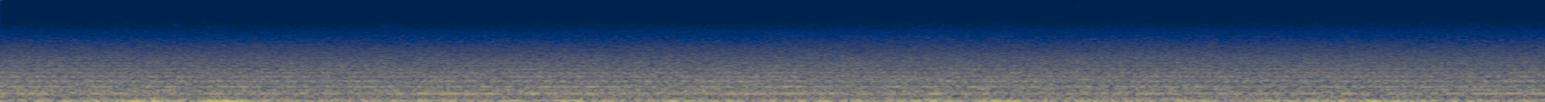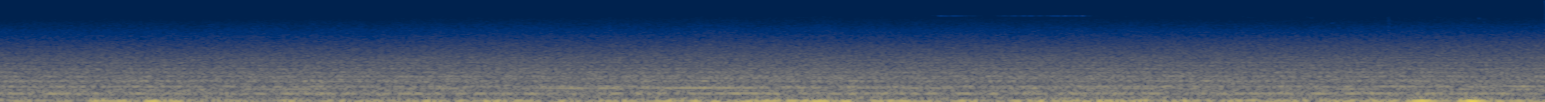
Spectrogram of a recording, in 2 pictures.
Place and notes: Tehran Province, Tehran, Resalat Tunnel, Iran - Resalat tunnel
